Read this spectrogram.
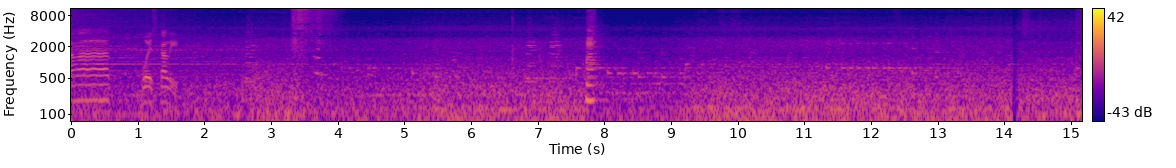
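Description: A large bus engine rumbles steadily as the bus pulls slowly forward.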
